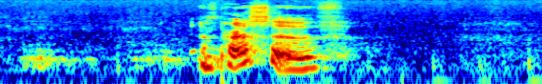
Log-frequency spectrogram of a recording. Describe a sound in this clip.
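A young woman speaks briefly and quietly, close to a microphone.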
